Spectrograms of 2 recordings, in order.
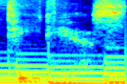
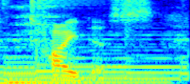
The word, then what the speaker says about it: Tidus: I mean, in Kingdom Hearts, I've heard that it's pronounced tedious because apparently the Japanese pronounce the I's as E rather than I. So when I was originally playing, it was Tidus, which made sense because of the water theme.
